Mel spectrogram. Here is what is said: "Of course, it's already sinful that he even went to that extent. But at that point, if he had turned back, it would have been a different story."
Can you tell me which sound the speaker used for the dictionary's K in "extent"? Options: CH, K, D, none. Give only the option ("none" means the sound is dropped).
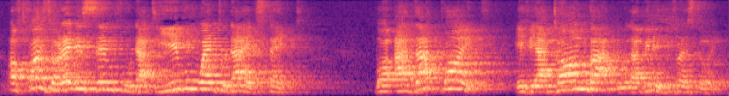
K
